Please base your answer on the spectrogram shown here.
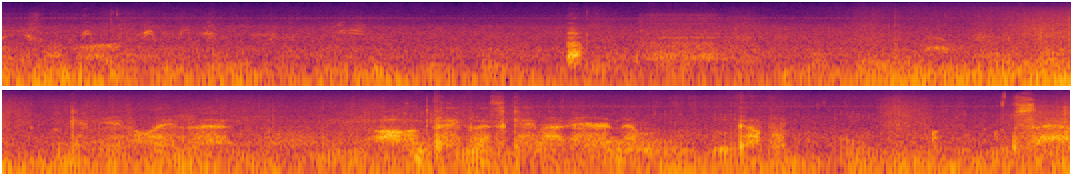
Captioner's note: whispering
